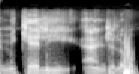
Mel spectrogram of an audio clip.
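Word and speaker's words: Michelangelo: certainly in the league of people like uh Michaelangelo or it should be pronounced mikeli Angelo if it take the Italian pronunciation but it's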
